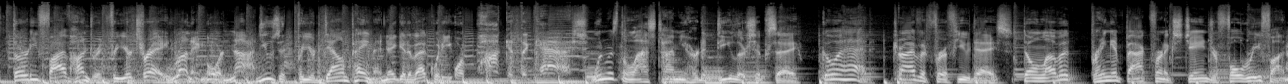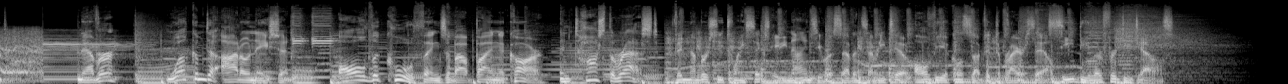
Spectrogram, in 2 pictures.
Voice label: Automotive - Hard Sell, Friendly, Luxury, Guy Next Door, Soft Sell, Attitude, Matter of Fa; Hard Sell, Friendly, Luxury, Guy Next Door, Soft Sell, Attitude, Matter of Fact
